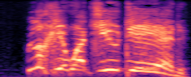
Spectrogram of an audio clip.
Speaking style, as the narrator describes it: Tilly screamed

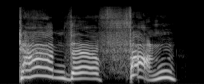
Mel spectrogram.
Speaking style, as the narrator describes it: he hooted

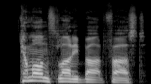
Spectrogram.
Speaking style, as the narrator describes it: said Ford nervously

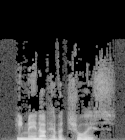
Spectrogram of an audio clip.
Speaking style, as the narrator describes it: Tenelka said grimly

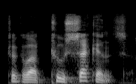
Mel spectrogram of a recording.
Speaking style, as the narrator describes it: Uncle Jack added dryly

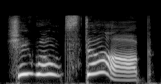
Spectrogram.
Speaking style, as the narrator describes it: she wailed

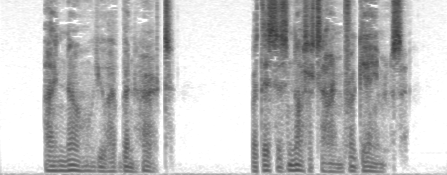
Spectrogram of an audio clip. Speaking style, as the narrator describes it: Gabrilla said softly

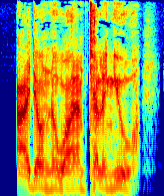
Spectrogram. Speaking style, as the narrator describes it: he snapped

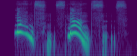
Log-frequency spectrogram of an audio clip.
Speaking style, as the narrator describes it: Janya exclaimed

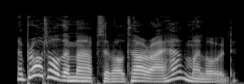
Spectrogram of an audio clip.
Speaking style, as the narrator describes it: he told Talmanis in a musical accent

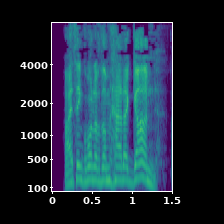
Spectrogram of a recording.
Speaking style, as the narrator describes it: I shout back

